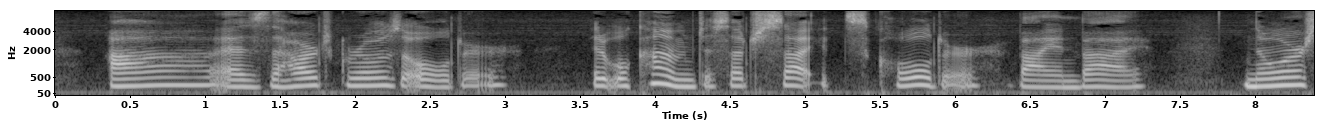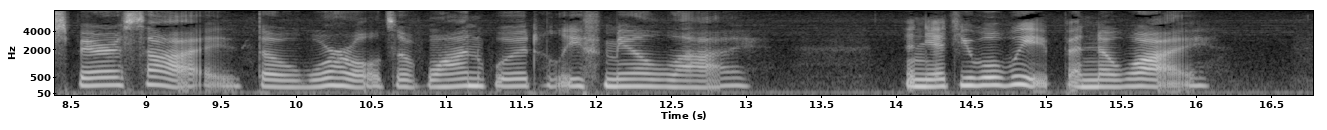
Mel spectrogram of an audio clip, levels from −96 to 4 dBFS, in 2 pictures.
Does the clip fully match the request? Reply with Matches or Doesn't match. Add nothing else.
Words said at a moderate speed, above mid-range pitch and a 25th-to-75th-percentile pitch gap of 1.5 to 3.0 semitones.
Doesn't match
